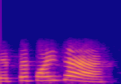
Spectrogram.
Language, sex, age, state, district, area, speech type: Odia, female, 45-60, Odisha, Gajapati, rural, conversation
